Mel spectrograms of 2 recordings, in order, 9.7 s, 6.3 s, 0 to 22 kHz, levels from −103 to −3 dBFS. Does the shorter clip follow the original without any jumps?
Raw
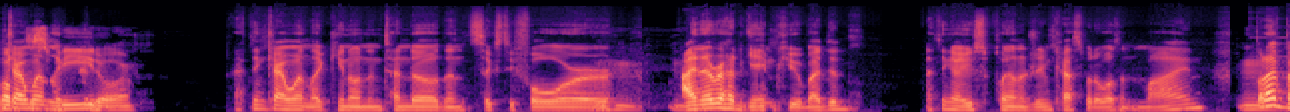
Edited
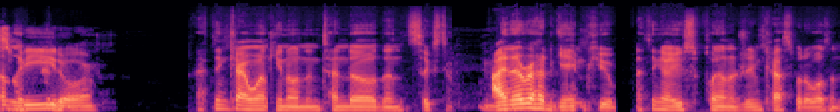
no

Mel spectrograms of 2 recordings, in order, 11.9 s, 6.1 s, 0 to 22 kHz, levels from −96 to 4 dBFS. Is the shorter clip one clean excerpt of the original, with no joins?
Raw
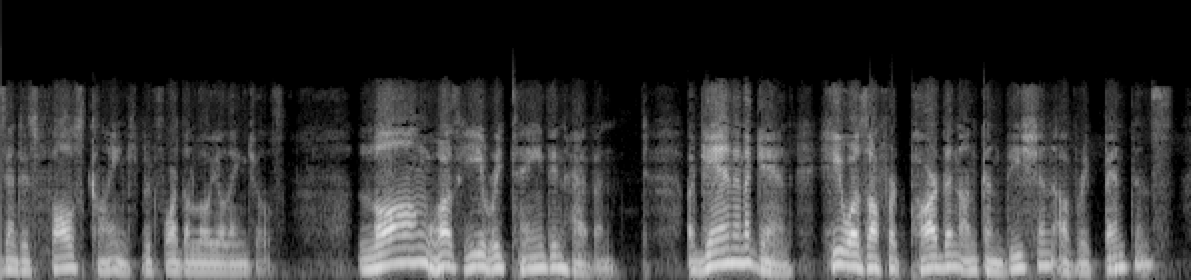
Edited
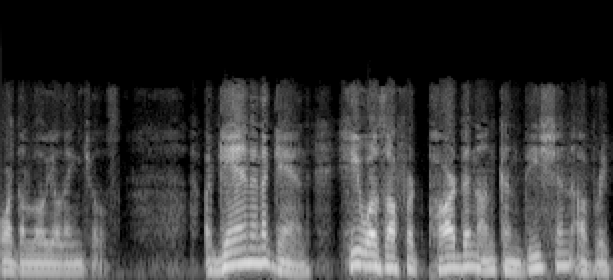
no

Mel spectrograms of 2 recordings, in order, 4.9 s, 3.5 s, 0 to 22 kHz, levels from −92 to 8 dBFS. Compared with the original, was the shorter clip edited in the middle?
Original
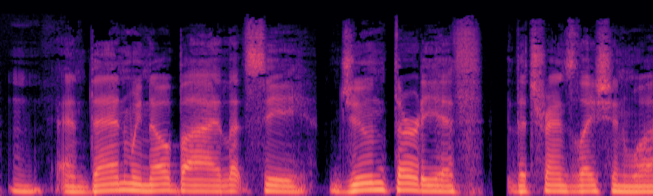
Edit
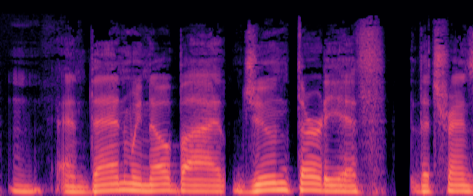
yes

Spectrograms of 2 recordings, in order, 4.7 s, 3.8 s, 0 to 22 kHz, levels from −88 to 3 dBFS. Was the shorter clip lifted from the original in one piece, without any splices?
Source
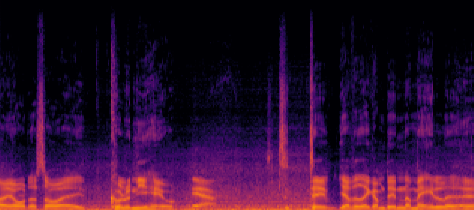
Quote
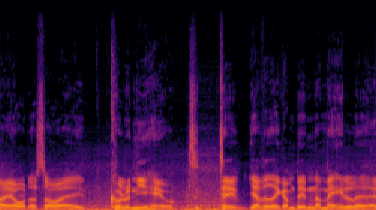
no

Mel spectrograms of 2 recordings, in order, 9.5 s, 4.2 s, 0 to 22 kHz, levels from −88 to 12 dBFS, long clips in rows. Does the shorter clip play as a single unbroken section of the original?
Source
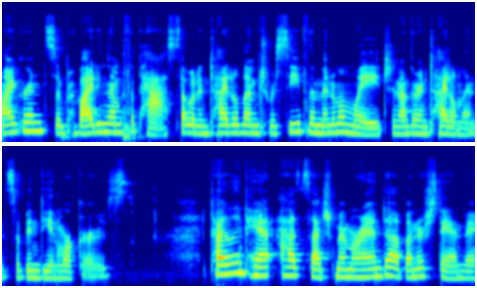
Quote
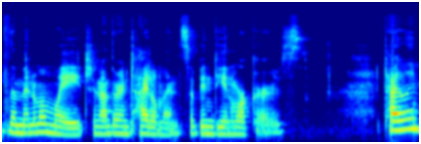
yes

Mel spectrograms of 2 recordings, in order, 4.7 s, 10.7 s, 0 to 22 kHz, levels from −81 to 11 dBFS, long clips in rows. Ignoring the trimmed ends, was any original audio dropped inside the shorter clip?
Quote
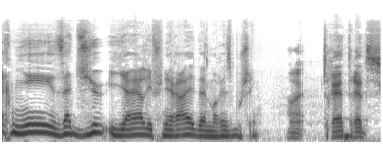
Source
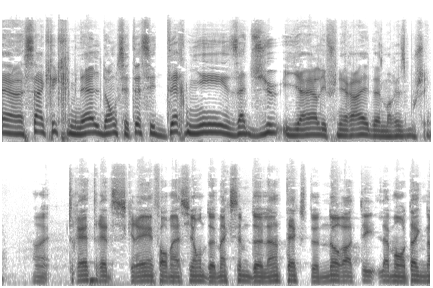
no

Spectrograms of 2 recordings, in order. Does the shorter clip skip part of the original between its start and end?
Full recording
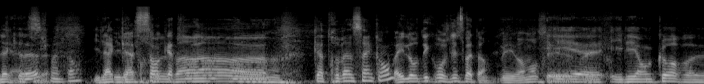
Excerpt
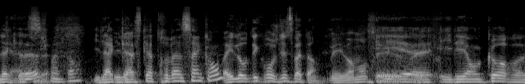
yes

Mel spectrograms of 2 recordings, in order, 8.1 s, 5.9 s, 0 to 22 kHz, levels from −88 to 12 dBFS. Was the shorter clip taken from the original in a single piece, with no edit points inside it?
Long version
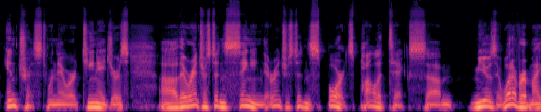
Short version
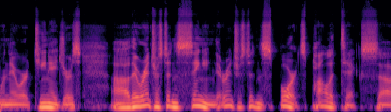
yes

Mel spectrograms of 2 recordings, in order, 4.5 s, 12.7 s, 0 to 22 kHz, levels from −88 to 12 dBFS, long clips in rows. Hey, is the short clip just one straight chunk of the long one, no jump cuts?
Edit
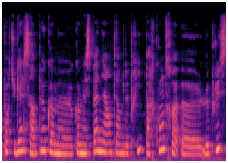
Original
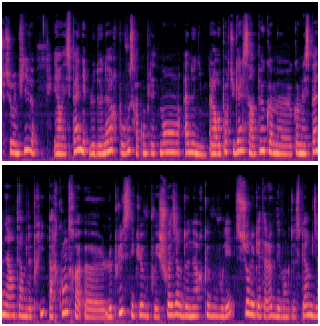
yes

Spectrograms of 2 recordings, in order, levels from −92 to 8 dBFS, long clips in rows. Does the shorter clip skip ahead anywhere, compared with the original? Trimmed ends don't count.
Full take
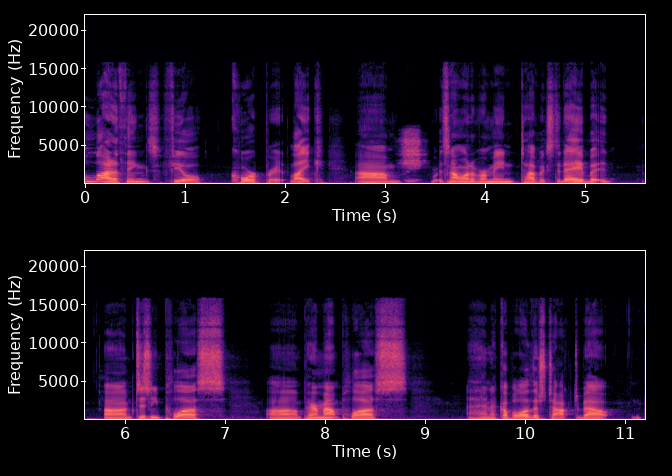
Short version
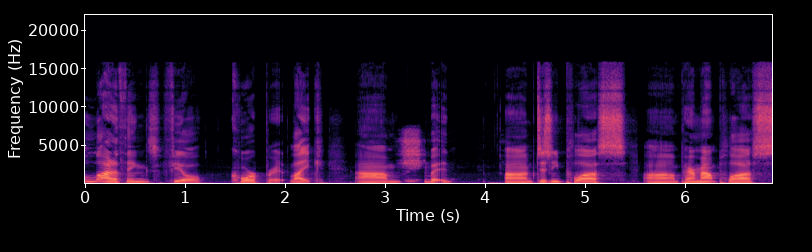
yes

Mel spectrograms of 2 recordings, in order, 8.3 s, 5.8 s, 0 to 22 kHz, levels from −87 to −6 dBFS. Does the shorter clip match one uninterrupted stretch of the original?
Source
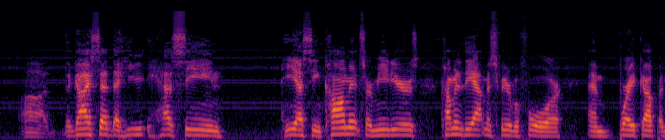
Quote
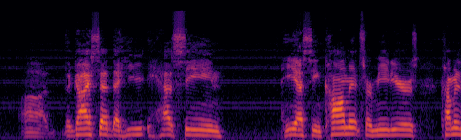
yes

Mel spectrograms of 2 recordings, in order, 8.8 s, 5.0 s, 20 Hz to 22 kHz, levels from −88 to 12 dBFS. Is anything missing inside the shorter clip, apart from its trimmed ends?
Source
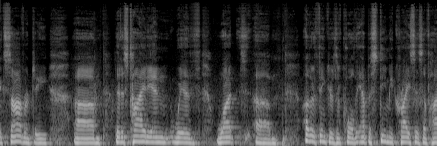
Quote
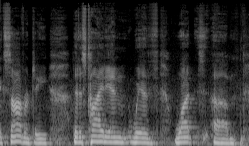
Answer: yes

